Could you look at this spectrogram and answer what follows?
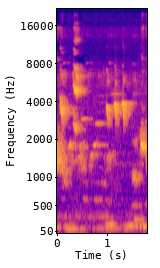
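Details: Brief fragment of white-rumped shama morning song, from a lure recording: a few clear whistled notes, one held steady and one rising sharply at the end, over faint low hum.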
